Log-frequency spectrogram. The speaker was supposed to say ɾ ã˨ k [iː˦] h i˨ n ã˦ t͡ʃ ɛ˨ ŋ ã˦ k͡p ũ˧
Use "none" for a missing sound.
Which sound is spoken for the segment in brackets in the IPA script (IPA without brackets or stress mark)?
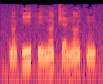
iː˦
